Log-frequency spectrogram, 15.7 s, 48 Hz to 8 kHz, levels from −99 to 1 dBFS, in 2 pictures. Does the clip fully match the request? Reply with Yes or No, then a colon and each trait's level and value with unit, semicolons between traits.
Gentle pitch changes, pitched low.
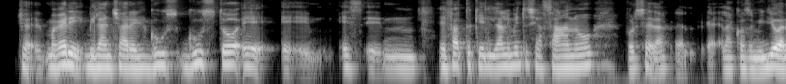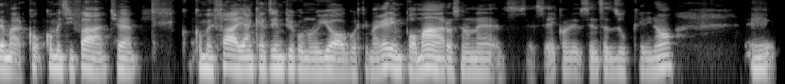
No: average, 3.0 semitones; low, 125 Hz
